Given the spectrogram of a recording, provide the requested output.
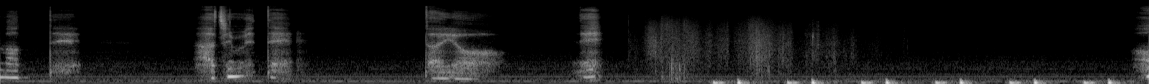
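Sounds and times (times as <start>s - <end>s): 
speech: 0.0s - 0.9s, 2.0s - 3.0s, 4.3s - 5.0s, 5.8s - 6.1s
heartbeat heard while two people are pressed close together: 7.0s - 11.4s.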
